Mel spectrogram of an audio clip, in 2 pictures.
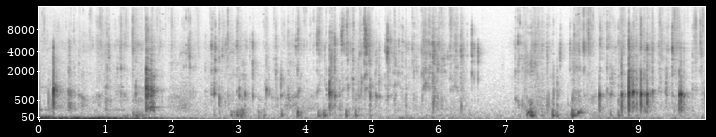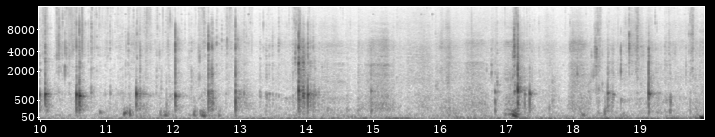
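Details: A dog named Max works on a beef rib without any voices around: scattered crisp crunches and gnawing clicks come in irregular bursts, and a brief quiet gap falls partway through before the steady chewing resumes.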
